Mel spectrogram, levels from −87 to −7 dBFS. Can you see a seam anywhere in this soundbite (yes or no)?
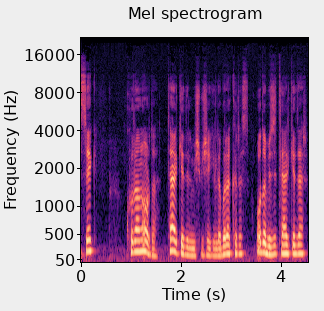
yes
